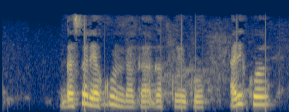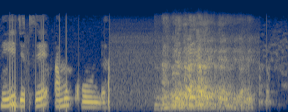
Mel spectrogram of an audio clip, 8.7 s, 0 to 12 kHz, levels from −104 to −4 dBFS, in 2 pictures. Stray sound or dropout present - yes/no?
yes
